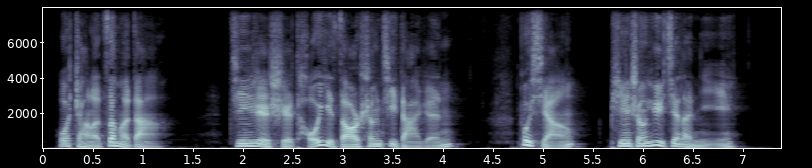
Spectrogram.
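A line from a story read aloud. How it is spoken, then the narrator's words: Laughing. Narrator (Chinese): 宝玉笑道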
